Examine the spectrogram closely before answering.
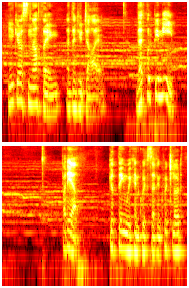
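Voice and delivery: ordinary talk, nothing marked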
